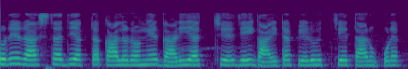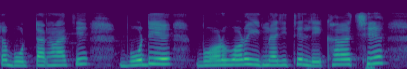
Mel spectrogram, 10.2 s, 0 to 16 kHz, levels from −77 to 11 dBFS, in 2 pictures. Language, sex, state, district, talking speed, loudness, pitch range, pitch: Bengali, female, West Bengal, Paschim Medinipur, 160 wpm, -26 LUFS, 230-265 Hz, 245 Hz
